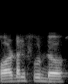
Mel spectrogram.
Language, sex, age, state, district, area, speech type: Malayalam, male, 18-30, Kerala, Palakkad, rural, conversation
